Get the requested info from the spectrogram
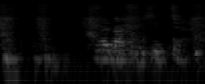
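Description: Quiet, indistinct speech, a girl's voice, with a little handling noise.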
